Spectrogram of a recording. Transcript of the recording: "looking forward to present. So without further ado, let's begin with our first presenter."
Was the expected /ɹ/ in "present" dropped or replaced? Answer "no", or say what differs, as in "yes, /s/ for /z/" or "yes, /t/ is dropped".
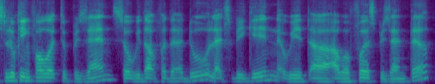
no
